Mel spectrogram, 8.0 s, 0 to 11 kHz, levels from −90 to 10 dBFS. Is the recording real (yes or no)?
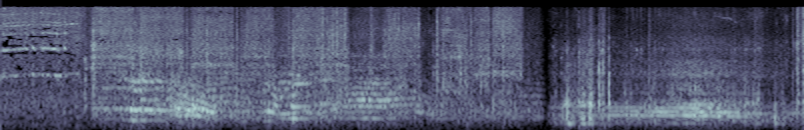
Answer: yes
